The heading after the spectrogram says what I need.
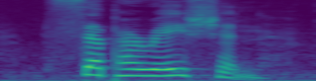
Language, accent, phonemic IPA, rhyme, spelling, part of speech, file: English, US, /ˌsɛp.əˈɹeɪ.ʃən/, -eɪʃən, separation, noun, En-us-separation.ogg
- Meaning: 1. The act of disuniting two or more things, or the condition of being separated 2. The act or condition of two or more people being separated from one another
